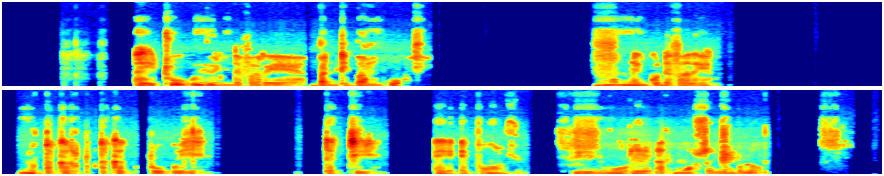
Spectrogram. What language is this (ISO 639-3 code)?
wol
